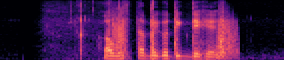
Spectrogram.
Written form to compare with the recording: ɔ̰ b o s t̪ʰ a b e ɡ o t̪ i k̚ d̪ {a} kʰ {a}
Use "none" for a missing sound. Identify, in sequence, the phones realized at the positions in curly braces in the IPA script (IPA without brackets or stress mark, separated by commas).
e, e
